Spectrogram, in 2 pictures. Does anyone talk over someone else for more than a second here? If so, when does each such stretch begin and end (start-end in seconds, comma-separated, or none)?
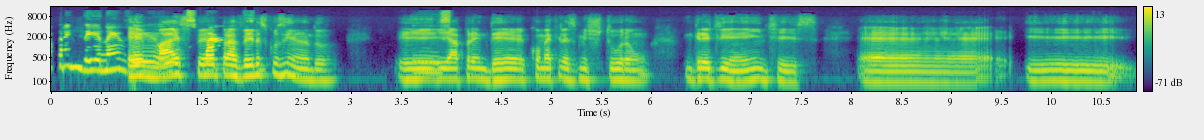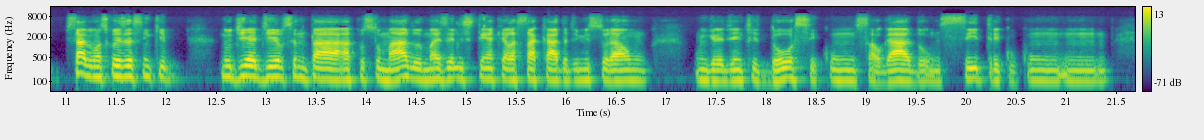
0.8-2.0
